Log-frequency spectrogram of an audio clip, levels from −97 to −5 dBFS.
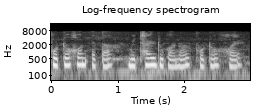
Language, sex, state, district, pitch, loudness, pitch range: Assamese, female, Assam, Kamrup Metropolitan, 255 Hz, -18 LUFS, 245-270 Hz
